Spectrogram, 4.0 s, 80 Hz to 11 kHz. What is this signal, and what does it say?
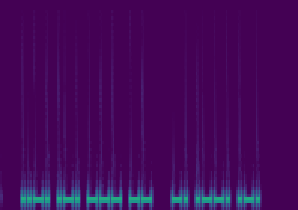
Morse code, heard as a keyed tone, about 28 wpm, 700 Hz. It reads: FROM NPR
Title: Speed-Racing - Sets of 5 Words 30wpm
